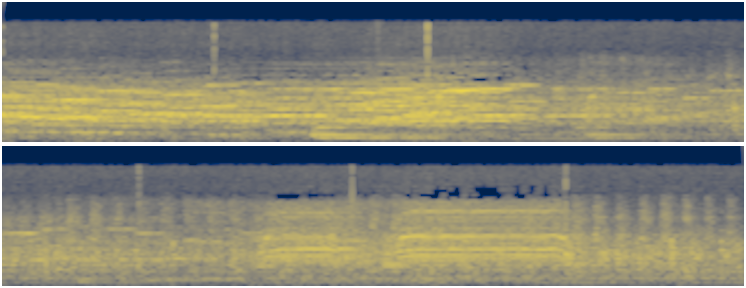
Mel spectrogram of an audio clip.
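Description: A train whistle sounds in long, wavering blasts over the steady rumble and clatter of a moving train on its way to Richland, loud, with a second whistle call rising near the end.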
